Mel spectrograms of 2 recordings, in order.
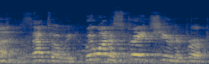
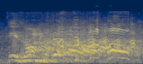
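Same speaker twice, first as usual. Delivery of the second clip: laughing; 2 semitones higher than usual. Acted. Joking about Napoleon's height.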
